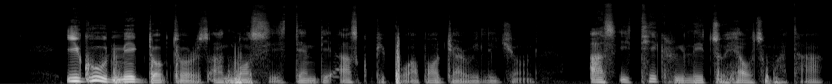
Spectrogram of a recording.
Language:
Nigerian Pidgin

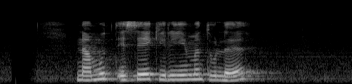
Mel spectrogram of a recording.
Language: Sinhala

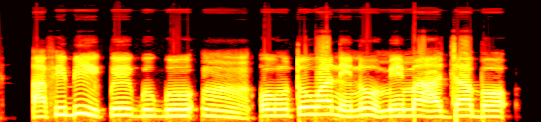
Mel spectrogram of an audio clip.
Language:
Yoruba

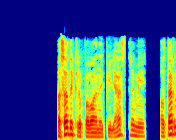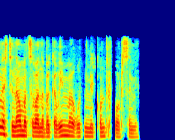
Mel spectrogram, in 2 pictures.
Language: Belarusian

